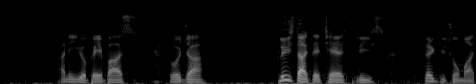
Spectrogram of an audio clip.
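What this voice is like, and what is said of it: Thick Ghanaian accent impression. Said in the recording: “very thick accent. He was from Ghana ... does a great impression ... he sounds just like that”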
